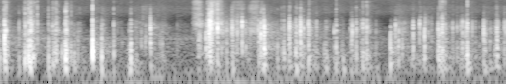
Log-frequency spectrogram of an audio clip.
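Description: A medium-sized, filled wet wipes pack of soft, flexible plastic with a chamomile print is held in one hand and scratched and tapped with long acrylic nails. Quick, dense crinkling clicks and scrapes crackle across the clip, with bright, sharp taps standing out among the rustling.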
